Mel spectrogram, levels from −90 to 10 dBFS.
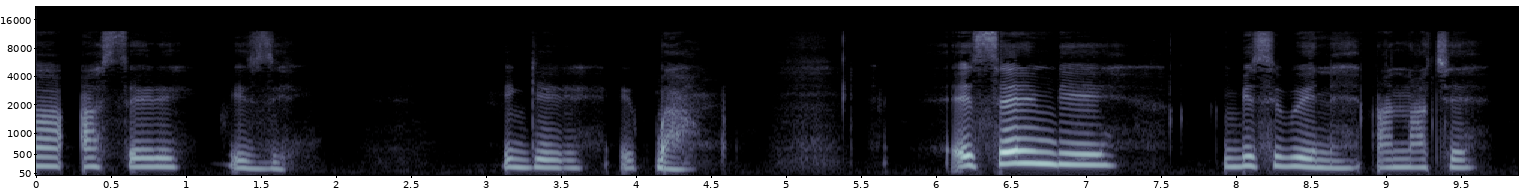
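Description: At 3.47 s a short stall from a late packet interrupts the speech. It lasts until 3.54 s. A packet arrived late and the jitter buffer ran dry. The receiver held the last sound for 40 ms to bridge the gap, then resumed from the same point. No speech is lost. A sound is simply stretched. It comes across as a brief hang with a faint buzzy or dipped quality, and the delay grows by 40 ms.

From 9.05 s to 9.53 s there is a jitter buffer speed-up. The buffer had built up more audio than it wants, so the receiver trimmed it back. It cut many tiny slices, each a pitch period or a few long, in quick succession. Roughly 50 ms disappears in total. The speech plays at about 108% speed. Pitch stays the same, but the delivery sounds rushed. The call codec cuts off the audio above 12 kHz.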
